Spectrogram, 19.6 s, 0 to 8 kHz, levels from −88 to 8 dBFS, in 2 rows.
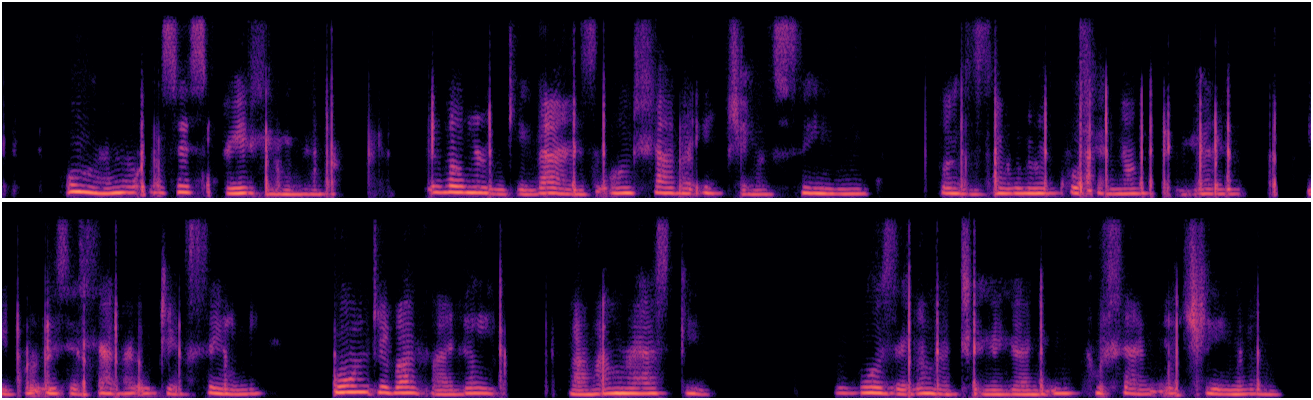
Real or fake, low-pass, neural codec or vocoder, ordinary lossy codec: fake; 7.2 kHz; codec, 16 kHz, 1 kbps, FreqCodec, smaller model; AAC, 48 kbps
